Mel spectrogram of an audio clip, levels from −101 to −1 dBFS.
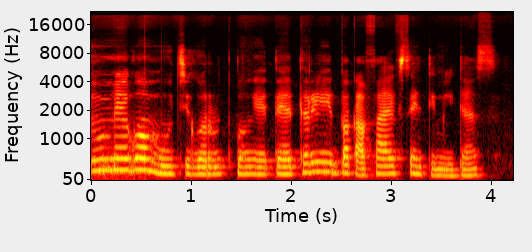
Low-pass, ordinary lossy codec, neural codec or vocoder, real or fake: none; none; codec, 44.1 kHz, 7.8 kbps, DAC; fake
